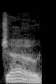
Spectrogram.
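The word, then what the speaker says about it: Geo: It's spelled G-O and pronounced Joe Gamow.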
